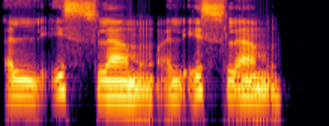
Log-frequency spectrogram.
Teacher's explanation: It's like it does not go away. The lam is still there, and the letter is not geminated as the hamza is not doubled. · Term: moon letter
